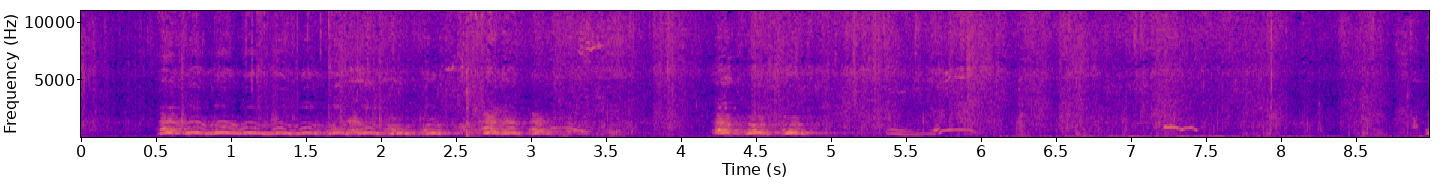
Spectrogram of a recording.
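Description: A dog barks in drawn-out, wavering bursts, one long stretch followed by a shorter one, then a few softer yelps fade out. No one speaks.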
